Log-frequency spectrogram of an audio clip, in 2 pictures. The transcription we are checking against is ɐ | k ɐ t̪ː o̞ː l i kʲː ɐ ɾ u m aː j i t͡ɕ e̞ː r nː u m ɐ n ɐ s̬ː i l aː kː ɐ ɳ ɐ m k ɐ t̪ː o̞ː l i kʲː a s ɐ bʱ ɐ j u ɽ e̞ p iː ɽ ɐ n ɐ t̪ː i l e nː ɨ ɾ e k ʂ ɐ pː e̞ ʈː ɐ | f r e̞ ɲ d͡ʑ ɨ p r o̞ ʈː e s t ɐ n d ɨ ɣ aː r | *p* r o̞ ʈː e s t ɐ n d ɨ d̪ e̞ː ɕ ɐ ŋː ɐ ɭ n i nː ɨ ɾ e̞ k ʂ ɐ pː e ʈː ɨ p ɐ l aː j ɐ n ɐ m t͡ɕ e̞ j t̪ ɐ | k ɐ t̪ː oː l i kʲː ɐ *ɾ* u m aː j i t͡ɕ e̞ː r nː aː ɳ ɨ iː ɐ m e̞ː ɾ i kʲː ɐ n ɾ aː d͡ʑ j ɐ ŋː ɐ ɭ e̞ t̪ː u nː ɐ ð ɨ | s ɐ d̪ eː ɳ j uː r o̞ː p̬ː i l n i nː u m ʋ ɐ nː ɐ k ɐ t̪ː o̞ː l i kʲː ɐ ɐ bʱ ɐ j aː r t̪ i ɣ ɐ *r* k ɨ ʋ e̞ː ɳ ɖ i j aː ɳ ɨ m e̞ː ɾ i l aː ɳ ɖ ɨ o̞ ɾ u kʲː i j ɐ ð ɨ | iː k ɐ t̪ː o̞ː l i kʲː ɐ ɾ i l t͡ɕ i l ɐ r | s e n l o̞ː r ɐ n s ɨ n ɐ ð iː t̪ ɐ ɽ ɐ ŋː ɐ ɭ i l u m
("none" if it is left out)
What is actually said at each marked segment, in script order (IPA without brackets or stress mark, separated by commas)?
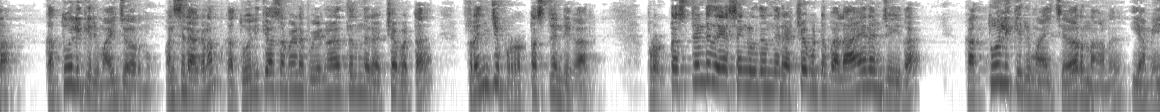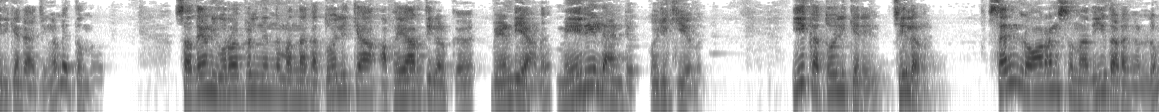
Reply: p, ɾ, ɭ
